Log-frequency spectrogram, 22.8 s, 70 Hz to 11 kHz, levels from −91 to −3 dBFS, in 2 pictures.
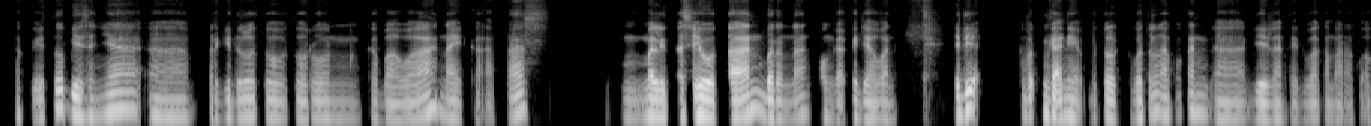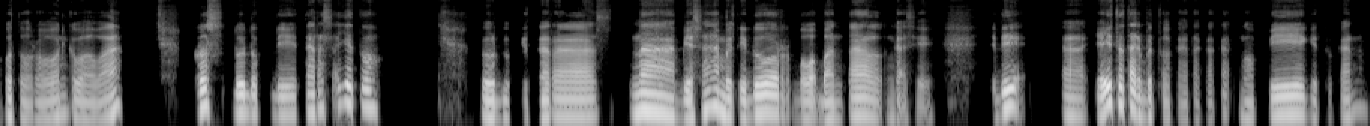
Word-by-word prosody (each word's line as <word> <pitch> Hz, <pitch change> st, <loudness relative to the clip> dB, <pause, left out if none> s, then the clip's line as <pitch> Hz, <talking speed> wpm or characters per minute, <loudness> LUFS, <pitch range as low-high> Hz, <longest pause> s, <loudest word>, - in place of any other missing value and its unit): aku -, -, -19 dB
itu 150 Hz, -, -6 dB
biasanya, 110 Hz, +3 st, +1 dB, 0.3 s
eee, 100 Hz, -1 st, -4 dB, 0.2 s
pergi 105 Hz, 0 st, -7 dB
dulu 105 Hz, +1 st, +1 dB
tuh, 100 Hz, -2 st, -2 dB
turun 95 Hz, 0 st, -5 dB, 0.2 s
ke -, -, -14 dB
bawah, 90 Hz, +5 st, -1 dB
naik 100 Hz, -4 st, -3 dB
ke -, -, -12 dB
atas, -, -, -5 dB, 0.6 s
melintasi 100 Hz, +2 st, +2 dB
hutan, 105 Hz, +6 st, +6 dB
berenang 95 Hz, +3 st, 0 dB
oh 105 Hz, -, -7 dB
nggak 85 Hz, -3 st, -5 dB
kejauhan. 90 Hz, -1 st, -3 dB, 0.5 s
Jadi -, -, +6 dB, 0.4 s
bet -, -, 0 dB
nggak -, -, +6 dB
nih, 105 Hz, -2 st, 0 dB
betul 100 Hz, -, 0 dB
kebetulan 115 Hz, +6 st, -2 dB
aku 120 Hz, +2 st, -17 dB
kan, 130 Hz, -1 st, -1 dB, 0.2 s
eee, 90 Hz, 0 st, -4 dB
di 95 Hz, -, 0 dB
lantai 90 Hz, 0 st, -7 dB
2 90 Hz, 0 st, -6 dB
kamar 85 Hz, -2 st, -11 dB
aku, -, -, -20 dB
aku -, -, -2 dB
turun 90 Hz, +5 st, -4 dB
ke 105 Hz, -, -7 dB
bawah, 95 Hz, -, -1 dB, 0.6 s
terus 150 Hz, +2 st, +3 dB
duduk 125 Hz, -1 st, +3 dB
di 115 Hz, 0 st, -2 dB
teras 135 Hz, +2 st, -2 dB
aja 180 Hz, +2 st, +3 dB
tuh, 150 Hz, -2 st, +1 dB, 0.8 s
duduk 100 Hz, 0 st, +1 dB
di -, -, -13 dB
teras. 105 Hz, +3 st, +1 dB, 0.2 s
Nah 130 Hz, 0 st, +7 dB, 0.2 s
biasa 100 Hz, +9 st, +1 dB
ambil 110 Hz, -5 st, +2 dB
tidur 120 Hz, +5 st, +6 dB
bawa 95 Hz, -1 st, +1 dB
bantal, 105 Hz, +4 st, +1 dB
enggak 90 Hz, -, -8 dB
sih, -, -, -13 dB, 0.5 s
jadi, 145 Hz, -, +4 dB, 0.5 s
eee, 110 Hz, -1 st, -1 dB
ya -, -, +3 dB
itu 170 Hz, -, +3 dB
tadi -, -, +5 dB
betul 90 Hz, -3 st, -6 dB
kata 85 Hz, 0 st, -14 dB
Kakak, -, -, -15 dB
ngopi 115 Hz, +6 st, +2 dB
gitu -, -, -13 dB
kan, 105 Hz, +4 st, -5 dB
100 Hz, 170 wpm, -26 LUFS, 95-115 Hz, 0.8 s, Nah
